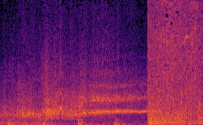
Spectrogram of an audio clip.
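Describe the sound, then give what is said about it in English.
Tires squeal in a sustained, high-pitched tone as a car skids sideways, then an abrupt, loud crash as it slams into a dilapidated water tower. A harsh, noisy roar follows the impact. “spun the wheel, causing the car to slide sideways into the dilapidated water tower”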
